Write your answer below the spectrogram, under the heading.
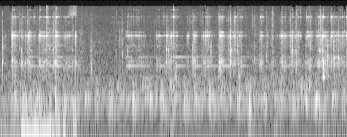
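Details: A Shetland Sheepdog named Mindy works through a raw kangaroo meal with coconut oil at dinnertime. Dense, sharp crunches and wet chewing clicks follow closely, accompanied by a high ringing clink, with a short pause near the second mark.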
